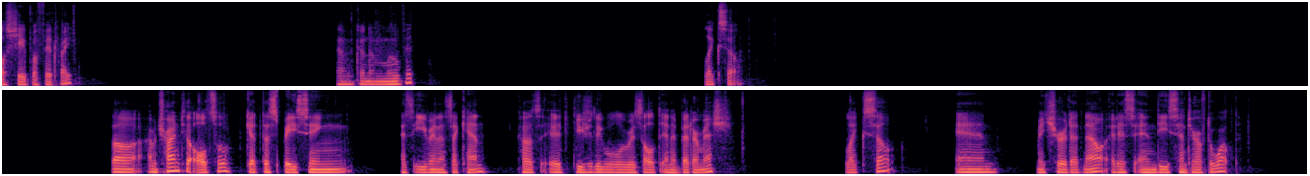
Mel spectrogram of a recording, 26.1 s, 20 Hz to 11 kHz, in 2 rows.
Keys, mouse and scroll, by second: 0.6-12.3 typing, 13.4-17.2 typing, 18.4-21.4 typing, 21.7 middle click, 22.3 Tab, 23.6 click, 24.9-26.1 drag.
